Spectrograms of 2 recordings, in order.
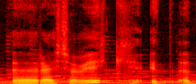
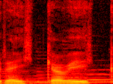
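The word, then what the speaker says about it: Reykjavík: why I pronounce it Rik it that's how we say it in Norwegian I know English speakers would say ravik or something that just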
